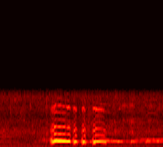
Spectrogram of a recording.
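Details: A single short phrase from a clear-voiced local zebra dove: a bright opening coo, two quick pulsed notes, then a long, fading hum-like tail.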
